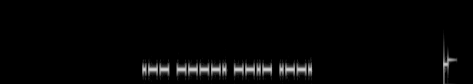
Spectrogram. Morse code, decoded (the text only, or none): W9QP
